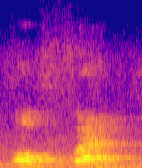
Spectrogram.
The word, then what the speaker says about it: often: रुचि, तो that time we use Ruchi singular, रुचि अक्सर सोती है, अक्सर that time we यूज ऑफन, tonight T is silent, Ruchi ऑफन स्लीप्स इन the class, right.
